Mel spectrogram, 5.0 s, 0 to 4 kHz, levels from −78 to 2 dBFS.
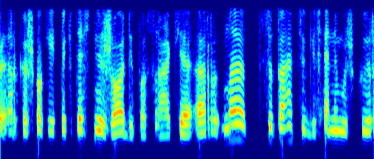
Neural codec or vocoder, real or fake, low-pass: none; real; 3.6 kHz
